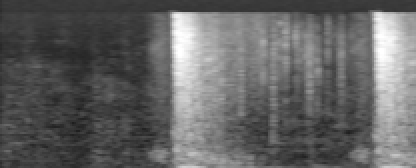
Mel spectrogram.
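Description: A game impact strikes sharply.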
